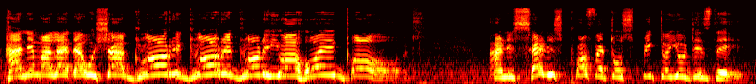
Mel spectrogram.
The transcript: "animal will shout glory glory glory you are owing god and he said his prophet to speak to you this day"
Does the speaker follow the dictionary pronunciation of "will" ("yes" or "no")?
no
